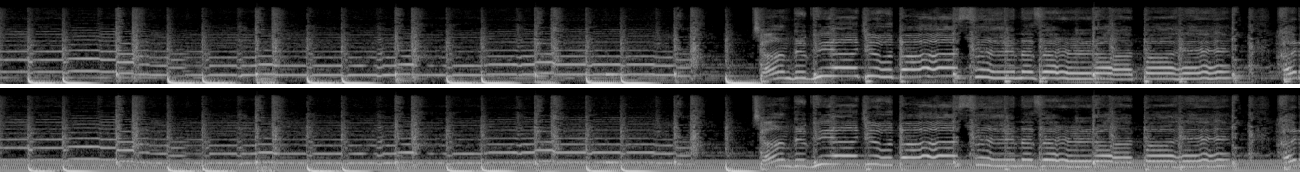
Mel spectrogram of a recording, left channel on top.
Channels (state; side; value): noise; right; hum, 6 dB below the sound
